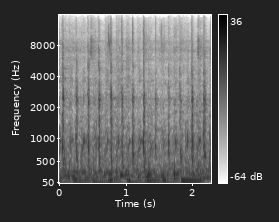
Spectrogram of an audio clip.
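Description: Hot milk sloshing and knocking inside a lidded glass jar wrapped in a cloth as it is shaken hard by hand to froth the milk: a rapid, irregular run of knocks. Background music with a bass line plays underneath.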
